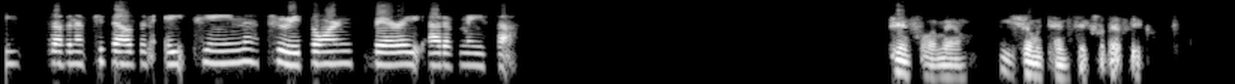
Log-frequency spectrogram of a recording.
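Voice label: Sheriff Lake Patrol, scanner audio; MCSO Lakes 1; ThompsonPeakScot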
